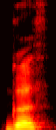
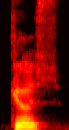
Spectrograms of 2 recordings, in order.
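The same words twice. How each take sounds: First: It is said with a Turkmen pronunciation. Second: It is said with an Azerbaijani pronunciation. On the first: "In Turkmen it was göz" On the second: "but in Azerbaijani they say göz"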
